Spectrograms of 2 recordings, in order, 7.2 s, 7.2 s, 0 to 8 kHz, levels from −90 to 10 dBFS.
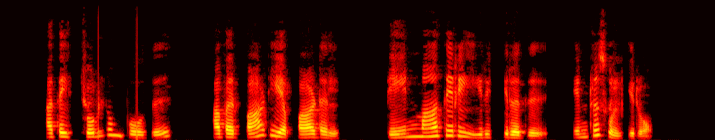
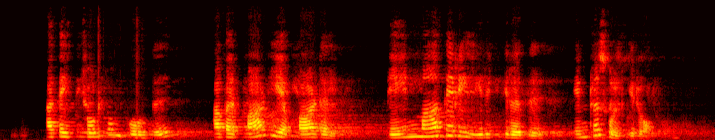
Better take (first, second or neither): first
